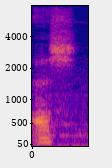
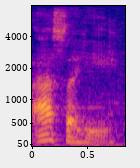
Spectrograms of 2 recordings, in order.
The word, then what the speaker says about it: Asahi: what I mean about ush is it oh Asahi I've been pronouncing his name wrong the whole time but you'll see more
